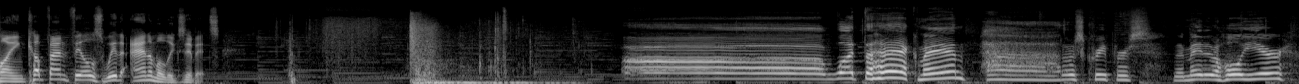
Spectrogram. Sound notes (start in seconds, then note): 2.3 axe strike; 2.3 explosion; 2.9 creeper sizzles; 9.8 sighs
